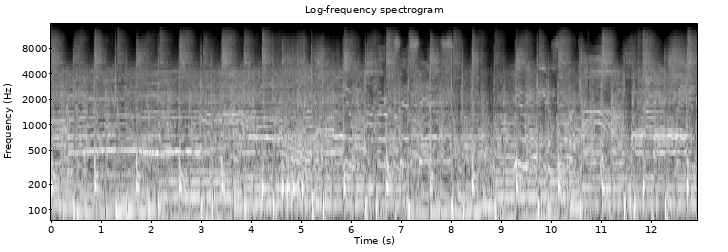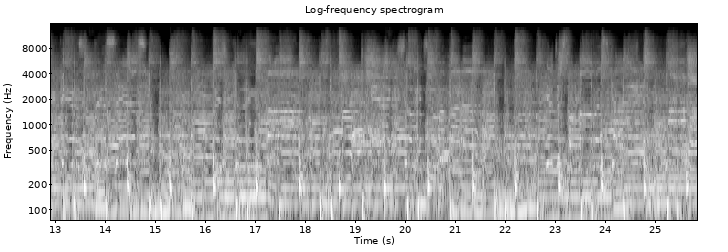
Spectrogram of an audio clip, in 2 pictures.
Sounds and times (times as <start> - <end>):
Music: 0.0 - 25.8.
